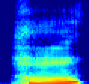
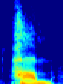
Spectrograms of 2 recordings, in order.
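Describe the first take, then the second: First: It is said in the Innerrhodisch dialect, vowel nasalized. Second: It is said in the Vorderland dialect, ending in m.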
